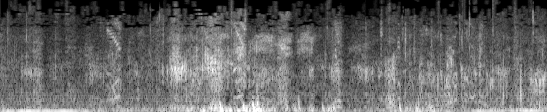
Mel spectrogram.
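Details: French bulldog puppies getting feisty at play, giving short high yips and whimpering squeals in irregular bursts, with low rumbling and faint human voices in the background.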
